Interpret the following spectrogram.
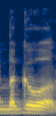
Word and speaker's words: Bughuul: I just want to hear everyone say it first because I think it's Bagul, It's but I've heard of, Bagul. So it's spelled Bughuul. So Bagul, like Dagul, but with a B.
